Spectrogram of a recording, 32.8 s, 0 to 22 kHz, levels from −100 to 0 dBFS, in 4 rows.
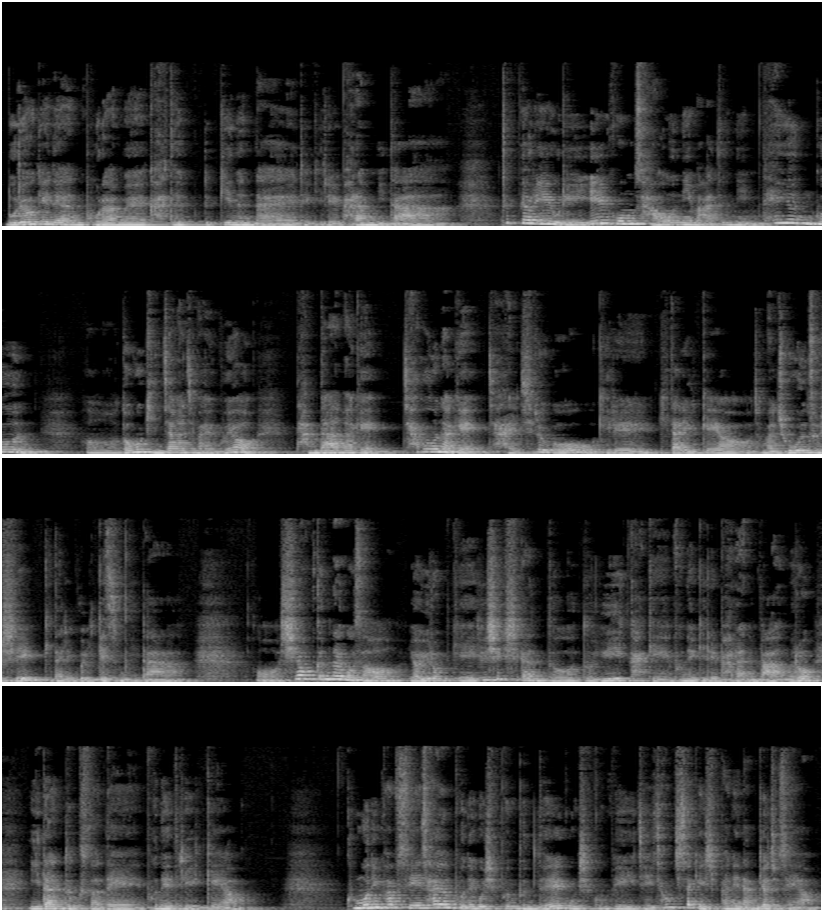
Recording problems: room echo; slight; dies away in 0.4 s
off-mic speech; somewhat distant

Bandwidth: 16 kHz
